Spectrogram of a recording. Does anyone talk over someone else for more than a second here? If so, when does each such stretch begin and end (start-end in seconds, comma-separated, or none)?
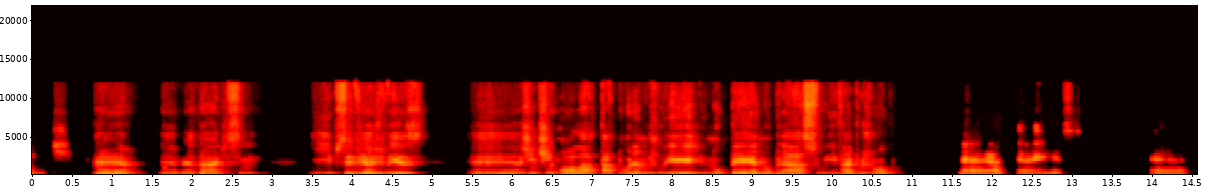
none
